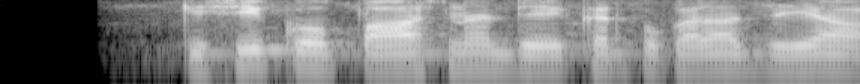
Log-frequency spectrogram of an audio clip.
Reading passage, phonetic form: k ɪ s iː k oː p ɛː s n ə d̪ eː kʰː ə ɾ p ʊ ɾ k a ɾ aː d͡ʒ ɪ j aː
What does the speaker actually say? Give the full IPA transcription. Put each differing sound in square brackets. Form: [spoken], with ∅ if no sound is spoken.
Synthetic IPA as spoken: k ɪ s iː k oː p [aː] s n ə d̪ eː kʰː ə ɾ p ʊ [∅] k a ɾ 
